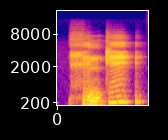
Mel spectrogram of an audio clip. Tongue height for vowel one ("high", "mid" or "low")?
high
